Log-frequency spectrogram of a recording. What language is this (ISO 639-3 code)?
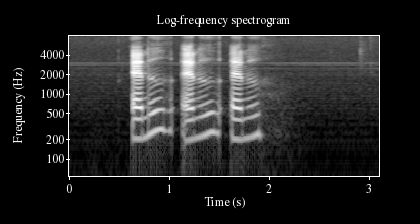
dan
